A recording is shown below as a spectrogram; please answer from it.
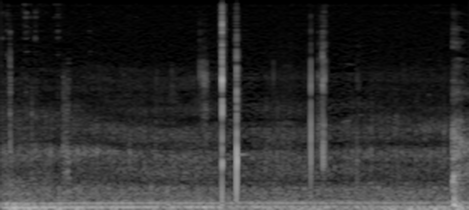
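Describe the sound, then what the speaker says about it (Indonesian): Trucks working in a hillside area hauling mountain soil, a steady low engine rumble throughout with a few short clanks and knocks over it, no talk. "banyak sekali kendaraan truk yang sudah beroperasi memuat tanah gunung di kawasan ini"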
